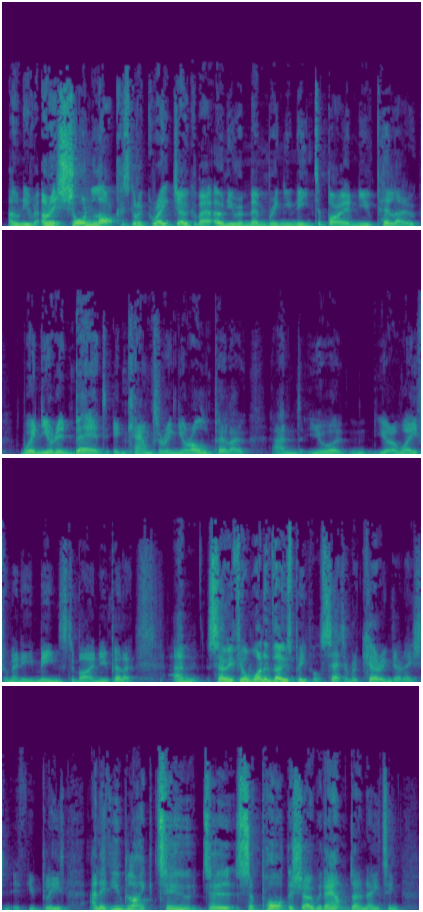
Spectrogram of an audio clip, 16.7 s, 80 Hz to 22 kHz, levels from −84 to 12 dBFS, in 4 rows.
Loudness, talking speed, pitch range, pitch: -20 LUFS, 240 wpm, 130-180 Hz, 150 Hz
